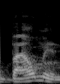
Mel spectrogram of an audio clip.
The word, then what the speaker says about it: Bauman: Bauman. Did I get that correct? That's probably a correct pronunciation, but we just go with Bowman. It's just, I guess, the Bowman. Southern.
